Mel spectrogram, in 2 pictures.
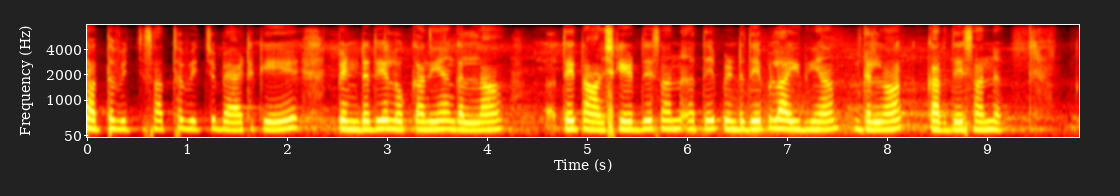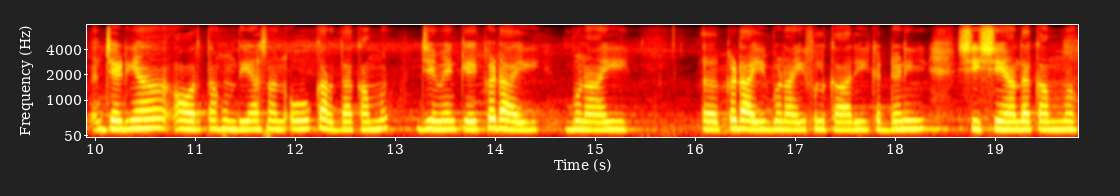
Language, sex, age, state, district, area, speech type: Punjabi, female, 18-30, Punjab, Fatehgarh Sahib, rural, spontaneous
